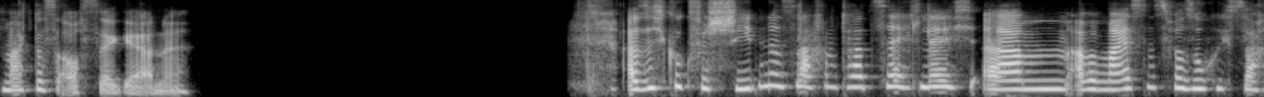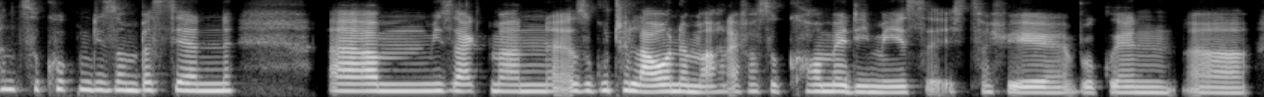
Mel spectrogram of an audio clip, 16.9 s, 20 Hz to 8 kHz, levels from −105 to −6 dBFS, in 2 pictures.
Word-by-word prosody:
mag 245 -1 -2
das 255 -1 -1
auch - - -5
sehr - - -3
gerne. - - -4 2.9
Also, 265 - +4
ich 305 0 +1
gucke 355 0 -1
verschiedene 305 +4 +1
Sachen 340 -1 -3
tatsächlich, 335 +2 -1
ähm, 270 0 +4
aber 270 - +1
meistens 290 +6 +1
versuche 285 -2 -1
ich 280 - -8
Sachen 265 0 -2
zu 260 +2 -5
gucken, 260 0 -4
die 245 - -1
so 240 +1 -2
'n 230 -1 +2
bisschen, 225 -2 +2 0.6
ähm, 215 0 +3
wie 220 - +2
sagt 210 -1 -1
man, 205 -1 0
äh, 215 - -1
so 215 0 -3
gute 230 +2 -2
Laune 200 0 +6
machen, 185 +1 -1
einfach 205 +1 -5
so 205 +1 -5
comedy-mäßig. 185 -4 -1
Zum 195 - -9
Beispiel 170 -3 0
Brooklyn, 170 0 -3
äh 160 -1 -2
230 Hz, 140 wpm, -26 LUFS, 205-280 Hz, 2.9 s, Laune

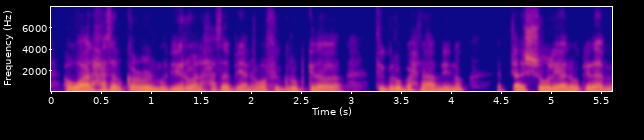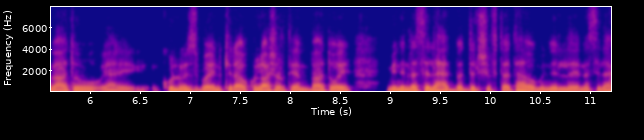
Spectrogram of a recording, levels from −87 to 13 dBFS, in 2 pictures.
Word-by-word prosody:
هو 140 +5 +7
على 140 -3 +6
حسب 140 +4 +1
قرار 135 +2 +3
المدير، 140 +4 +1
وعلى 135 -5 0
حسب 135 +2 -2
يعني 115 0 -3
هو 130 +1 0
في 140 +2 -5
Group 135 -1 -1
كده 135 -2 0 0.3
في 130 -2 -2
Group 140 +1 +3
إحنا 140 -1 -1
عاملينه 125 +9 -1 0.3
بتاع 150 +1 0
الشغل 150 -1 +3
يعني 145 +1 +4
وكده، 145 +3 +2
بيبعتوا 145 +3 -2
يعني 115 +1 -6
كل 155 +2 0
أسبوعين 130 +1 -1
كده، 140 -1 0
أو 125 - -1
كل 145 +2 -1
10 150 +2 0
أيام 165 +2 -1
بيبعتوا 150 -1 -1
إيه، 155 +1 0 0.3
مين 135 +4 0
الناس 145 +1 +1
اللي 145 -3 +4
هتبدل 130 +2 -1
شيفتاتها 135 +4 -1
ومين 135 0 -2
الناس 125 -1 -2
اللي 120 -3 -1
140 Hz, 210 wpm, -22 LUFS, 125-150 Hz, 0.3 s, هو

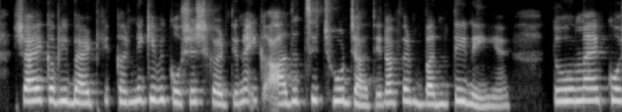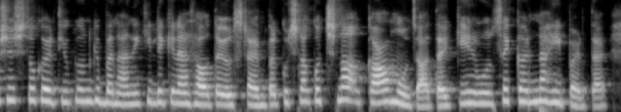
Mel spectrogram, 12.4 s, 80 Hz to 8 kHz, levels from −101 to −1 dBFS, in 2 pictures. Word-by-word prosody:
चाहे 295 0 +4
कभी 290 -1 +3
बैठके 250 +2 -2
करने 280 +2 -1
की 320 +3 +1
भी 315 +1 -1
कोशिश 270 +1 0
करती 245 -3 -2
हूँ 260 - -5
ना, - - +1
एक 305 - -9
आदत-सी 275 +5 0
छूट 290 -2 0
जाती 210 -4 -1
है - - -4
ना 250 - +2
फिर 290 - +2 0.2
बनती 230 +5 0
नहीं 190 -4 -4
है। 185 +2 -10 0.4
तो 285 +1 +2
मैं 300 +1 +2
कोशिश 305 0 0
तो 305 - 0
करती 285 -2 +1
हूँ 265 - -7
कि 295 - -5
उनके 285 +1 -2
बनाने 235 -3 -1
की 235 +4 -6
लेकिन 260 0 -2
ऐसा 240 -1 +2
होता 220 +1 +2
है 220 - +4
उस 210 0 -2
टाइम 205 -2 +1
पर 220 +1 -1
कुछ 260 +2 -1
न 280 - +1
कुछ 290 +2 -1
ना 315 -2 +3
काम 265 +2 +6
हो 220 -3 +2
जाता 180 -2 +1
है 190 - +4
कि 250 +1 0
उसे 245 +4 0
करना 285 0 0
ही 265 -2 0
पड़ता 180 -2 -2
है। 180 - -7
265 Hz, 245 wpm, -23 LUFS, 230-290 Hz, 0.4 s, काम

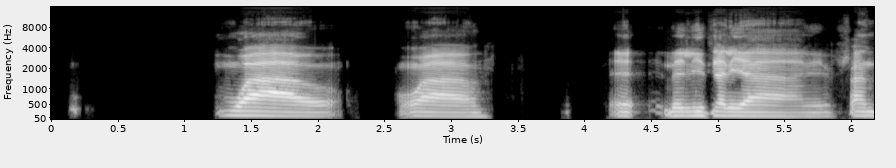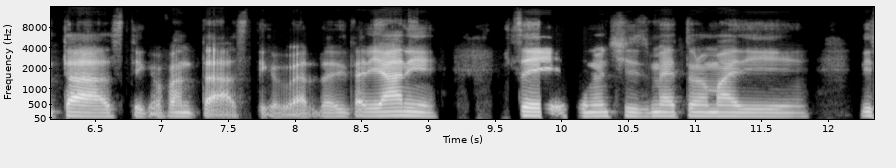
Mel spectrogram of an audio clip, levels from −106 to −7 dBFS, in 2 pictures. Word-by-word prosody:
U 325 - -20 1.0
Wow, 125 -4 +5 0.4
wow. 115 -2 +1 0.9
Eh, - - -3 0.2
degli 125 0 +1
italiani. 115 -3 +2
Fantastico, 115 -4 -1
fantastico. 115 -1 -6
Guarda, 110 -1 -8
gli - - -7
italiani 120 +1 +1 0.5
sì, 130 -2 +1 0.3
non 120 +1 -5
ci 120 0 -8
smettono 120 +1 -5
mai 115 -1 -2
di 110 -1 -8 0.4
di 125 - -6
120 Hz, 85 wpm, -22 LUFS, 110-125 Hz, 1.0 s, Wow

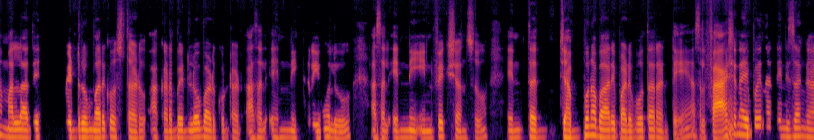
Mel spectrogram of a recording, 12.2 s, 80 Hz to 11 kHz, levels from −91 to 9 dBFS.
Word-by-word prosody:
మళ్లదే 130 0 +3 0.4
bedroom 130 -1 +3
వరకు 130 +3 +2
వస్తాడు 120 -1 -2 0.2
అక్కడ 120 -2 -4
బెడ్‌లో 125 +1 +3
పడుకుంటాడు. 120 -1 -2
అసలు 125 +2 -4
ఎన్ని 125 0 -5 0.2
క్రిములు? 120 -2 -1 0.5
అసలు 120 0 -3
ఎన్ని 125 0 -1
ఇన్ఫెక్షన్సు? 120 -1 -2 0.5
ఎంత 125 +1 -8 0.5
జబ్బున 130 +6 +3
బారి 130 0 +5
పడిపోతారంటే 125 0 0 0.2
అసలు 115 -5 -7
ఫ్యాషనయిపోయిందండి 160 +6 +4
నిజంగా. 145 -1 -1
125 Hz, 100 wpm, -23 LUFS, 120-135 Hz, 0.5 s, బారి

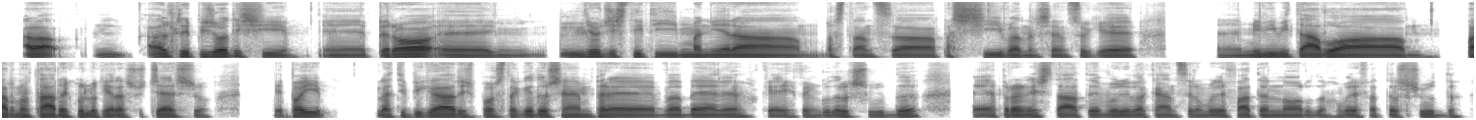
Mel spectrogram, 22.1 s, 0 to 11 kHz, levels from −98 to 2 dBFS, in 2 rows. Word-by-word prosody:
Allora, - - +6 0.2
mhmm, 110 +1 -8 0.2
altri 125 +2 +2
episodi 125 +2 +4
sì. 105 -3 -3 0.2
Ehm, 90 -1 -4
però, 120 +4 +7
ehm, 95 -4 -2
li 115 +6 -1
ho 120 - +5
gestiti 110 0 -3
in 105 0 -1
maniera 105 -2 +3
abbastanza 95 0 -3
passiva, 100 0 -2
nel 95 0 -7
senso 100 0 -5
che, 95 -1 0 0.6
ehm, 85 +1 -6
mi 105 +2 0
limitavo 110 0 +4
a, 95 -2 +5
mhmm, 95 +1 -10 0.3
far 110 -1 +4
notare 105 -1 +3
quello 100 -2 0
che 100 - -6
era 95 0 +1
successo. 100 -1 -3 0.4
E - - -8
poi 120 -1 +2 0.4
la 105 +2 -1
tipica 110 0 +2
risposta 105 0 -3
che 110 +2 0
do 110 +1 +1
sempre 105 -3 0
è: 95 - -5
"Va 100 +1 -2
bene. 105 +4 -1
Okay, 85 +4 -6
vengo 90 0 -7
dal 100 +3 -1
sud. 100 +6 -3 0.4
Eh, 85 - -4
però 110 +3 +1
in 110 - 0
estate 100 -3 -1
voi 100 -1 -2
le 100 - 0
vacanze 100 +1 -4
non 100 - -6
ve 95 - -3
le 95 - -1
fate 95 0 -2
al 95 - -2
nord, 90 -1 -4
ve 95 - -3
le 95 - -2
fate 90 -2 -7
al - - -5
sud." 95 -1 -6
100 Hz, 170 wpm, -25 LUFS, 95-110 Hz, 0.6 s, però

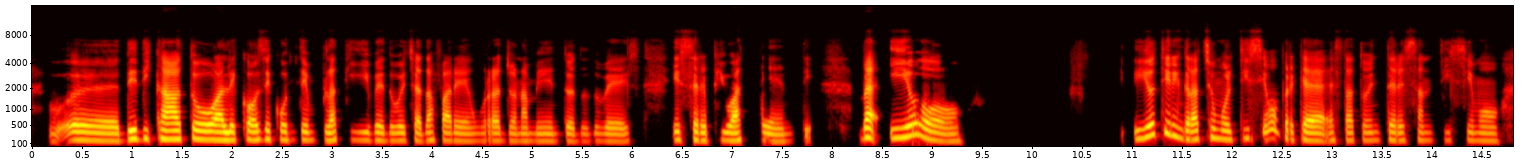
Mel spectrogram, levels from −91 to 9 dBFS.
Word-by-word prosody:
uhm - - -7
ehm, 160 -3 +3
dedicato 180 +1 +5
alle 165 -1 +6
cose 175 +1 +1
contemplative, 165 -1 -4
dove 155 +1 -4
c'è - - -1
da 160 +1 -3
fare 155 -2 -2
un 150 +1 -12
ragionamento 145 -1 -6
e - - -4
da 140 0 -15
dove 145 -2 -6 0.4
essere 170 -1 -1
più 160 -1 -4
attenti. 155 -3 -2 0.5
Beh, 370 - +5
io 195 - +2 1.7
io 235 +8 +3
ti 325 - +1
ringrazio 185 -4 +1
moltissimo, 185 +1 -4
perché 160 -5 +1
è 155 - -6
stato 155 0 -7
interessantissimo 160 -1 -8
160 Hz, 115 wpm, -23 LUFS, 150-175 Hz, 1.7 s, alle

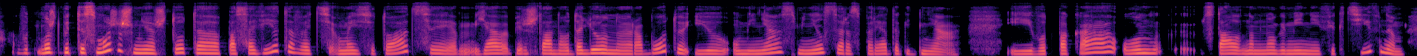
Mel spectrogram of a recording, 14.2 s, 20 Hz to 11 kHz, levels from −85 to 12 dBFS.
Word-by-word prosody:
Вот, 215 0 -9
может 240 +2 +5
быть, 250 - +2
ты 240 - +4
сможешь 335 - +5
мне 215 -2 +4
что-то 215 -1 +2
посоветовать 195 - -1
в - - -7
моей 185 +1 +1
ситуации? 195 - -2
М, - - -5
я 195 +1 +1
перешла 190 0 0
на 180 -1 -2
удалённую 190 0 +2
работу, 220 - -1
и 180 -2 -4
у 180 0 -2
меня 185 +8 0
сменился 205 -1 -1
распорядок 180 -1 -5
дня. 160 -4 -5 0.5
И 170 0 -3
вот 175 +1 -3
пока 245 - +2
он, 210 +2 +1 0.2
э, 430 - -13
стал 190 0 +1
намного 185 +1 -1
менее 180 -1 0
эффективным, 220 - -3
190 Hz, 135 wpm, -22 LUFS, 180-220 Hz, 0.5 s, может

